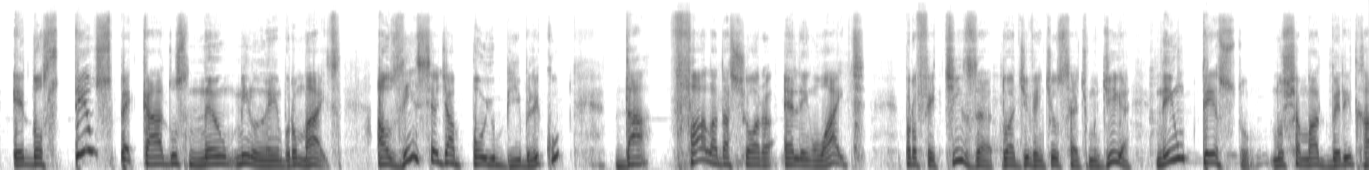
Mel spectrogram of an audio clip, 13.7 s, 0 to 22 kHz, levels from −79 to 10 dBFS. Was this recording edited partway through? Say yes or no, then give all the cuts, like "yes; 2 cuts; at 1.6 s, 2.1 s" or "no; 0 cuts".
no; 0 cuts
